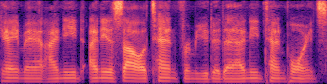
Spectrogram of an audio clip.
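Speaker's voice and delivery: ordinary delivery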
